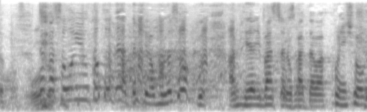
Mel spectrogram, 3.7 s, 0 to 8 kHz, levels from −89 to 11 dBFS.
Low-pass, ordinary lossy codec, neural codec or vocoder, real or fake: 7.2 kHz; none; none; real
